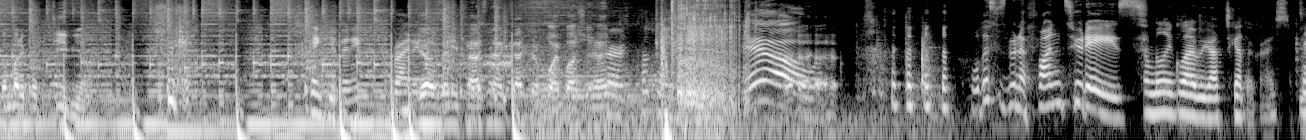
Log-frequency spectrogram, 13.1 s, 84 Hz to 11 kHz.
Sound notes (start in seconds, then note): 6.6 ketchup bottle squirting; 8.6 laughs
